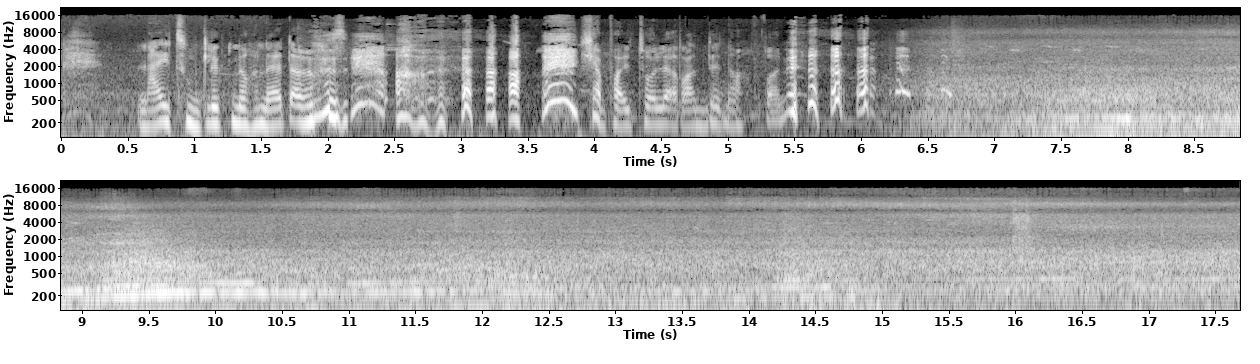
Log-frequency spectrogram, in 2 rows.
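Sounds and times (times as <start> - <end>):
continuous low road noise: 0.0 - 17.6
speech: 0.6 - 6.8
laughter: 1.9 - 3.9, 5.4 - 6.8
cars rumbling past on a street: 5.4 - 17.6.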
